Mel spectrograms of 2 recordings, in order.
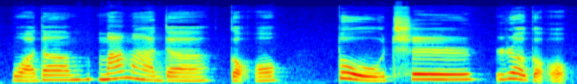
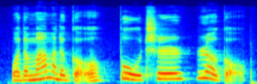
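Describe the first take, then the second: First: Very slow, drawn-out syllables; word by word. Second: Said in the usual way. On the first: Shown as a demonstration. Teacher building a long Chinese sentence for learners, slowly, word by word. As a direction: stretch each word out for learners. Slow model, then natural take.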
